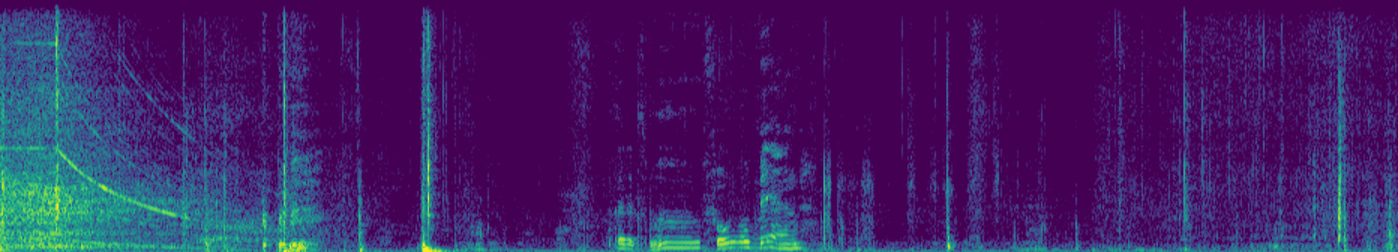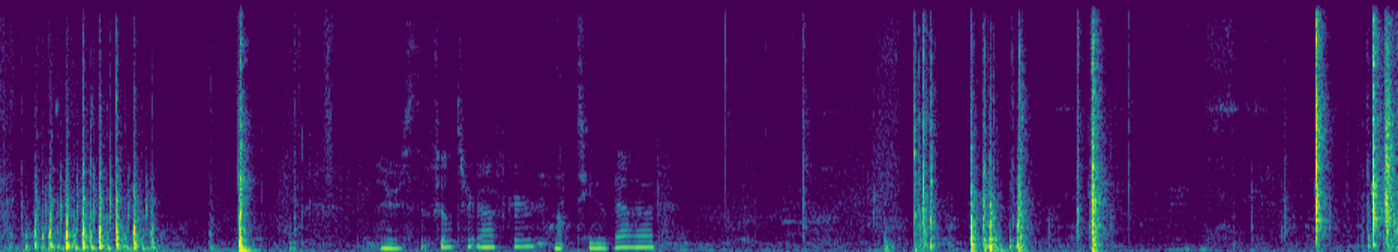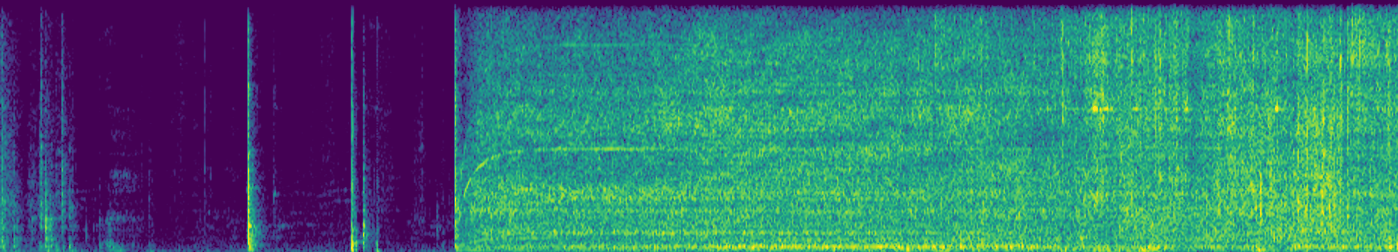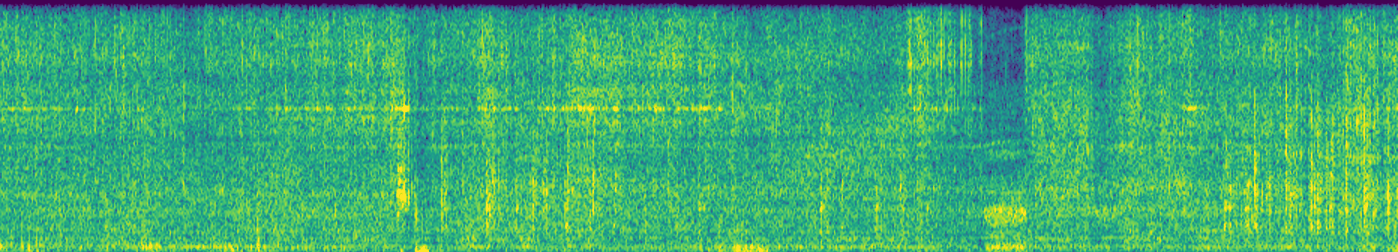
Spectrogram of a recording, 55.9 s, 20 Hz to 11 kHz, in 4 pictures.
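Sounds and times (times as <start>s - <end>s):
vacuum cleaner running: 0.0s - 3.4s, 32.5s - 55.9s
vacuum parts clicking and knocking: 0.0s - 4.7s, 13.2s - 15.7s, 32.5s - 55.9s
debris crackling in vacuum: 35.7s - 55.9s.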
